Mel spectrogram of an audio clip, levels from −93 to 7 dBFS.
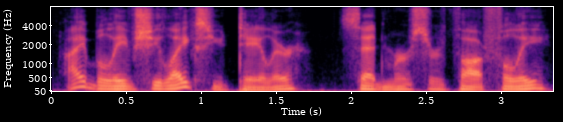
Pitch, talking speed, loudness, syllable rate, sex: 100 Hz, 160 wpm, -16 LUFS, 5.5 syllables/s, male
